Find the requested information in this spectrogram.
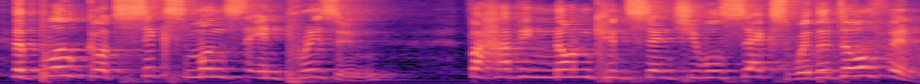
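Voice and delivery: ordinary talk, nothing marked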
